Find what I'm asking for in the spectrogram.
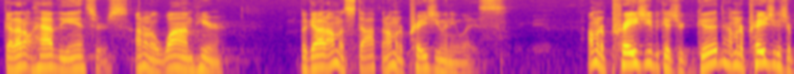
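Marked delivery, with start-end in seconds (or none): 0.0-5.0 hushed, humble prayer to God; quiet prayer. Pretend. Preacher voicing a beaten prisoner's soft prayer to God. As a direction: pray it softly, broken but trusting. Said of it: "Can you stop and be like".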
